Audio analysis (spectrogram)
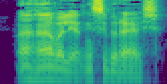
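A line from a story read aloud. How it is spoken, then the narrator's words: Snorting. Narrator (Russian): хмыкнул я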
